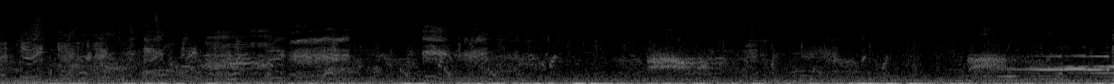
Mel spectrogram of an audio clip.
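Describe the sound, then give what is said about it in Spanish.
A chorus of wild bird calls at the Los Flamencos Flora and Fauna Sanctuary in Camarones, La Guajira, honking and quacking-like cries overlapping continuously over a steady low outdoor rumble, some calls loud, others softer. “Este santuario ofrece de manera visible y audible la esencia de un espíritu libre y salvaje, el de las aves.”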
